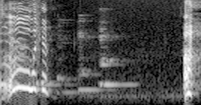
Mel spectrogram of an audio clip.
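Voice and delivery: high delighted ooh; excited. Real, not acted. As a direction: squeal with delight. Excited at the toy.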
